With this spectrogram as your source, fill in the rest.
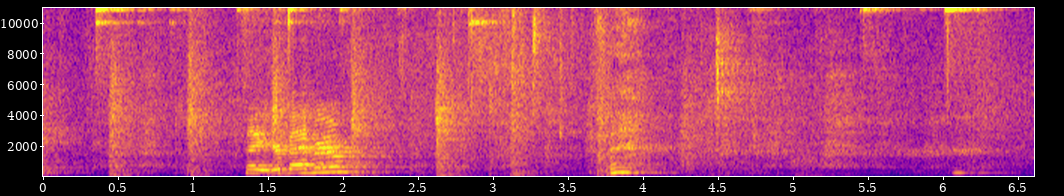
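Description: A small dog's claws click and tap on a hard wooden floor.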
